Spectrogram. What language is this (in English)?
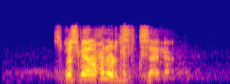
Kabyle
